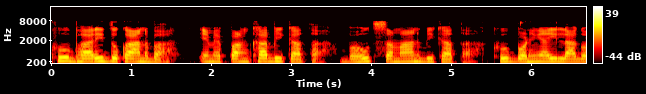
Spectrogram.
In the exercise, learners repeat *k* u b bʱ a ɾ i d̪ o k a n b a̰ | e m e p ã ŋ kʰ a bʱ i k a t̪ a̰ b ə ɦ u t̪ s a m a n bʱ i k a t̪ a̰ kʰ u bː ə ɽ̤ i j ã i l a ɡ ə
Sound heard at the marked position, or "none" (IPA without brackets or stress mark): kʰ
